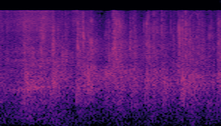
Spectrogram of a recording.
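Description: Audience applauding, faint, as a dense patter of many hands clapping.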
